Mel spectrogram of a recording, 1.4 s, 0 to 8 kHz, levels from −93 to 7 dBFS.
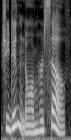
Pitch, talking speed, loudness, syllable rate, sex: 215 Hz, 210 wpm, -14 LUFS, 4.5 syllables/s, female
